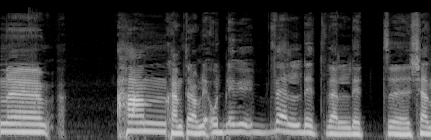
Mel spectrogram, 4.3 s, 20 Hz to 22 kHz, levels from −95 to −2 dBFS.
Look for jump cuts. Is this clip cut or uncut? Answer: cut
